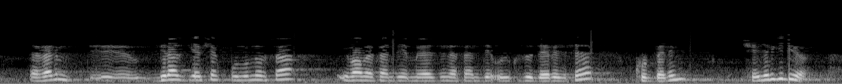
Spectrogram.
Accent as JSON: {"language": "Turkish", "region": "Çanakkale", "country": "Turkey", "tie": "born or raised there", "said": "Benim de, yani Çanakkale benim memleketim olduğundan, canım istedi ki, üniversitede sen var ama, o köye gideyim"}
